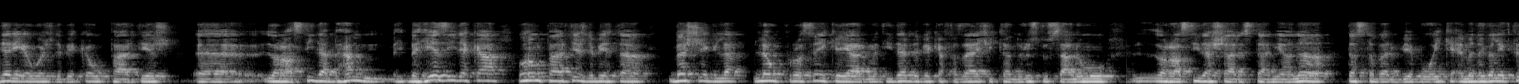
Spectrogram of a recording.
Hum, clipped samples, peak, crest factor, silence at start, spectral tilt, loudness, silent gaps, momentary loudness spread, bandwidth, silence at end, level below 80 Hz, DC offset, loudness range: none; under 0.1%; -6 dBFS; 14 dB; 0 s; -6 dB/octave; -22 LUFS; none; 7 LU; 7.6 kHz; 0 s; -60 dBFS; under 0.1%; 2 LU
